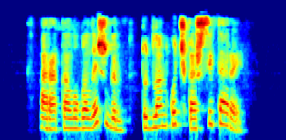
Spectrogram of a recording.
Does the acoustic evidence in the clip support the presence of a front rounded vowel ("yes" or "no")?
no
